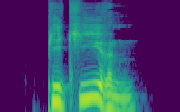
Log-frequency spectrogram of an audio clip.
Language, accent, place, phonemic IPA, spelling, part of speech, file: German, Germany, Berlin, /piˈkiːʁən/, pikieren, verb, De-pikieren.ogg
- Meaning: 1. to prick out 2. to pad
